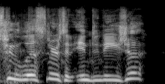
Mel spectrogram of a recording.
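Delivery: loud, pumped-up, pushy, aggressive, excited man's voice. Speaker imagines how data reports talk to her: excited, aggressive man voice. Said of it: "this excited, aggressive man voice".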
